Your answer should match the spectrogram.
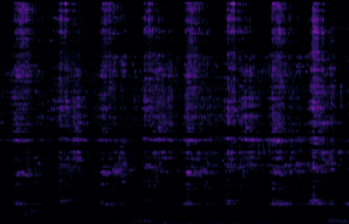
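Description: Small metal bells jingling faintly about twice a second, in time with the steps of a costumed Karinkali performer walking.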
